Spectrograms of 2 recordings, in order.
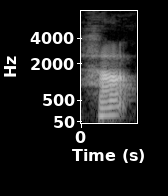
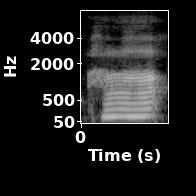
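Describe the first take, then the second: First: The vowel is held short. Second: The vowel is drawn out long. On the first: "इतना हम पढ़ते थे हम हा ज़बर हा" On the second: "थोड़ा-सा लंबा है"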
